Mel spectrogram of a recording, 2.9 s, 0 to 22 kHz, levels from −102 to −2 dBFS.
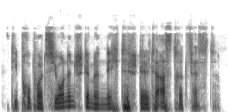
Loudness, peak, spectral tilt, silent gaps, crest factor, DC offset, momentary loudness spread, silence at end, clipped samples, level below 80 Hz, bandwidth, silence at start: -25 LUFS; -4 dBFS; -5 dB/octave; none; 20 dB; under 0.1%; 9 LU; 0.15 s; under 0.1%; -46 dBFS; 9.8 kHz; 0.15 s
